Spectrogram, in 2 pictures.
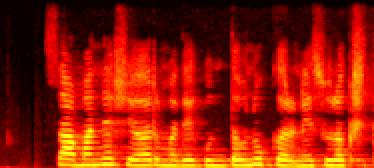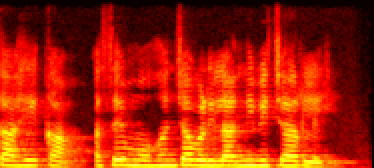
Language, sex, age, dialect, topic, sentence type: Marathi, female, 25-30, Standard Marathi, banking, statement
